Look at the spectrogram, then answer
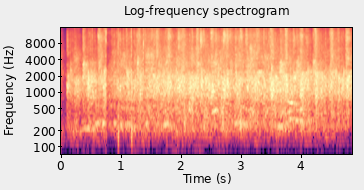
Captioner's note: audience applauds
